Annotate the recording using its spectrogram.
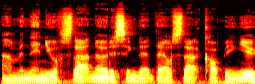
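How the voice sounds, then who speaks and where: Speaking at a medium pitch with a New Zealand accent, the man delivers his words in a flat monotone on a very clean recording with a silent background. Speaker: podcast host. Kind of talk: interview. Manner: fast.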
